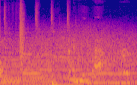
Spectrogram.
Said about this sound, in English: Sorry, my dog was getting into something.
